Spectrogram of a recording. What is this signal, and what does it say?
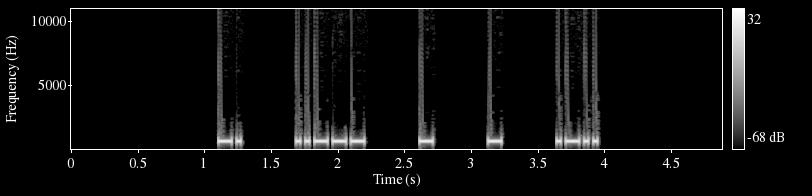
Morse code, heard as a keyed tone, about 34 wpm, spaced as for 16 wpm, 700 Hz. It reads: N2TTL
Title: USA Call Signs - 5 Characters - 4x Character Spacing - 35wpm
